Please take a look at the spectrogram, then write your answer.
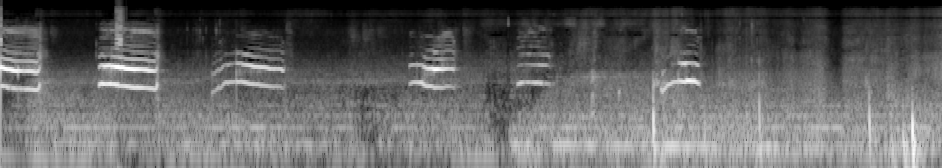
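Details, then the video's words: Domestic cat Oz calling, played to lure hidden household cats out; a series of strong harmonic meows, some rising then falling, about every two seconds, with low background hum and a few clicks. "고양이 부를때 들려주면 쪼르르 /고양이들 유인할때/고양이 울음소리"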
